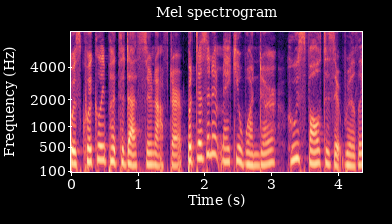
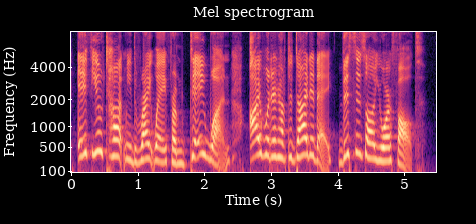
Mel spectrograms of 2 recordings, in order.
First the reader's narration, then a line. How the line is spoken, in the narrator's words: he angrily yelled at her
